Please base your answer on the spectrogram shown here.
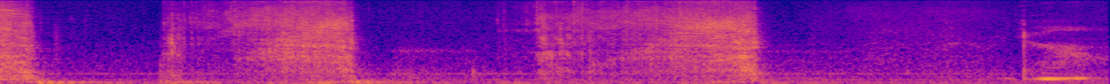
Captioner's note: scratching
